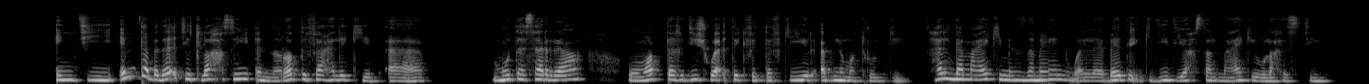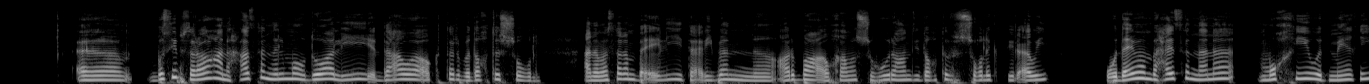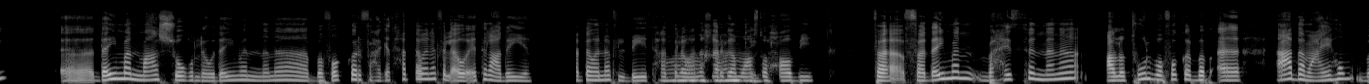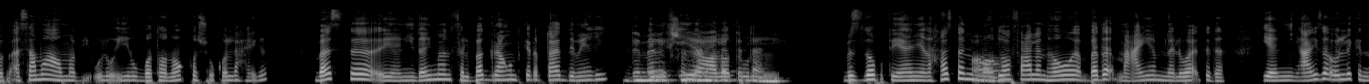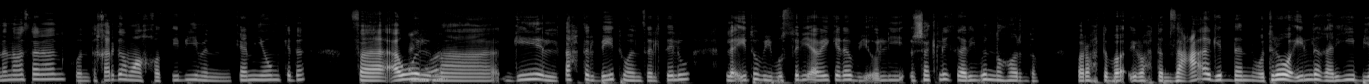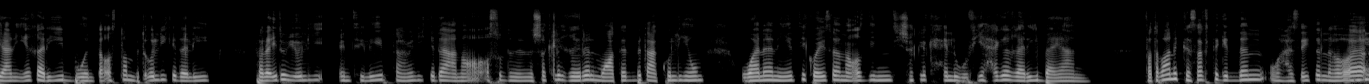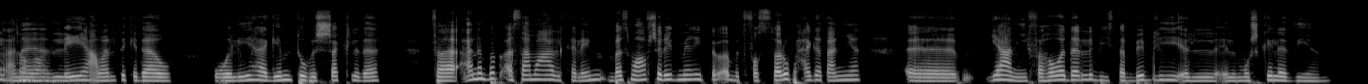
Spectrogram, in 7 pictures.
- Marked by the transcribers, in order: tapping; in English: "الbackground"
- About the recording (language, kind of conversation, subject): Arabic, advice, إزاي أتعلم أوقف وأتنفّس قبل ما أرد في النقاش؟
